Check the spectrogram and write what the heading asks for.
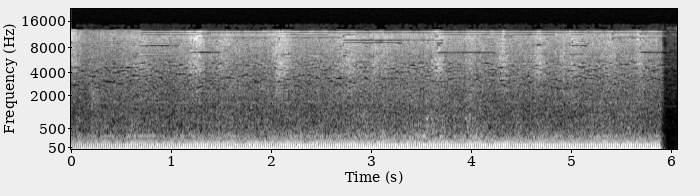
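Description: A steady low electrical hum with a buzzy edge, cutting off abruptly near the end.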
